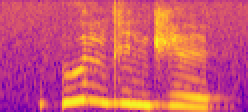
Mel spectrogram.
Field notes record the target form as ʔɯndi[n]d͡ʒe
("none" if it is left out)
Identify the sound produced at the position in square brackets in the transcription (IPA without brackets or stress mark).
n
